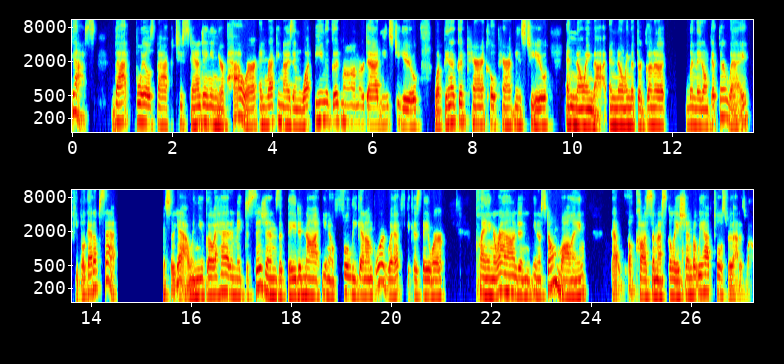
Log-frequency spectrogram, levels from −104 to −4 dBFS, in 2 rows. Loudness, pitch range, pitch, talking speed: -19 LUFS, 145-170 Hz, 155 Hz, 200 wpm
